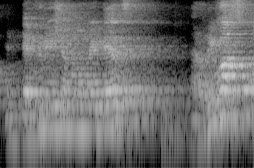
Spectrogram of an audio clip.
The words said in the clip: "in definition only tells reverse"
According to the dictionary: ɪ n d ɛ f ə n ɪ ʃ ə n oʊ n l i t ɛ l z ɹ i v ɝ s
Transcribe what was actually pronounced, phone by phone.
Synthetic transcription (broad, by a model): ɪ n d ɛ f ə n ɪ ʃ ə n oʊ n i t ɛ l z ɹ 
